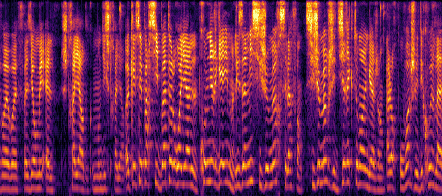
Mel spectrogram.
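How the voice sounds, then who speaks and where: Excitable high-voiced young woman gamer. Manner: excitable, slangy, swears, bursts into loud shouts. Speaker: gaming streamer. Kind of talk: casual gaming commentary.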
